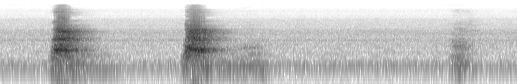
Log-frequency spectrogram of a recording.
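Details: Clumber Spaniel puppy, scared of his own reflection, gives two loud barks about a second apart, then after a pause one softer, fainter bark; steady low hum behind.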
